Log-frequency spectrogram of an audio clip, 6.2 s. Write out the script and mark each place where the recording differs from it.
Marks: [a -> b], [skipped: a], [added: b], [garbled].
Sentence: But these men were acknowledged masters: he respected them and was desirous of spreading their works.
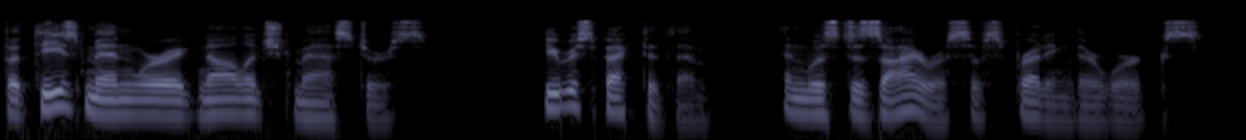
But these men were acknowledged masters: he respected them and was desirous of spreading their works.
